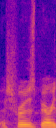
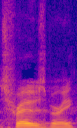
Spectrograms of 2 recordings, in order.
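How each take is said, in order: First: It is said the American way. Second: It is said the British way.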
